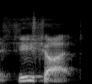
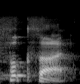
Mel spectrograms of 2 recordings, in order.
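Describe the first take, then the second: First: The first syllable sounds like 'fyoosh'. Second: The first syllable sounds like 'fook'. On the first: "I've always had fuchsite" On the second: "surname was actually pronounced Fook"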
